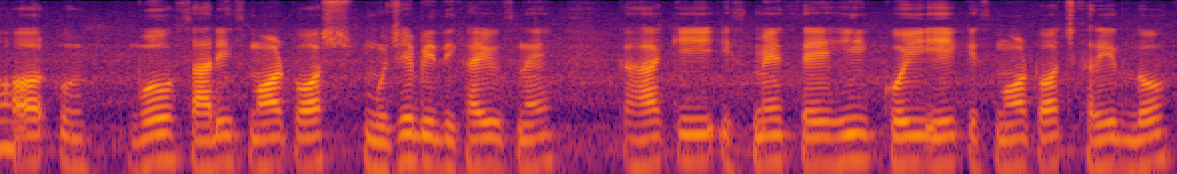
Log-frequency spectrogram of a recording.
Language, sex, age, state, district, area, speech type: Hindi, male, 45-60, Uttar Pradesh, Lucknow, rural, spontaneous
